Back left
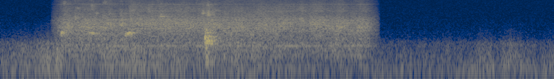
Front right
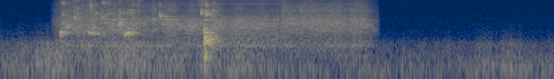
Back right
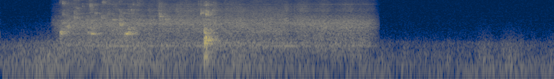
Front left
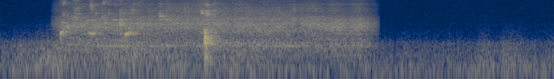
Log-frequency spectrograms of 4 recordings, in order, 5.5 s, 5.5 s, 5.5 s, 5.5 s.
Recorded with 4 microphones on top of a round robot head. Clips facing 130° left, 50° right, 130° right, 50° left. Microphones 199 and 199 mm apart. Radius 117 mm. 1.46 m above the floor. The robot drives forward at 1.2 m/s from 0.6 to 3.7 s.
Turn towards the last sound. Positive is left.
turn(degrees=-80)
